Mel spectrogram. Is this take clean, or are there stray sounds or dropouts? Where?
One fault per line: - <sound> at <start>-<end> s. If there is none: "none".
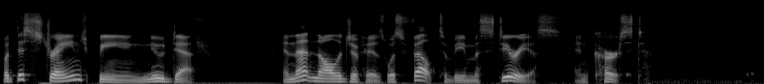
none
